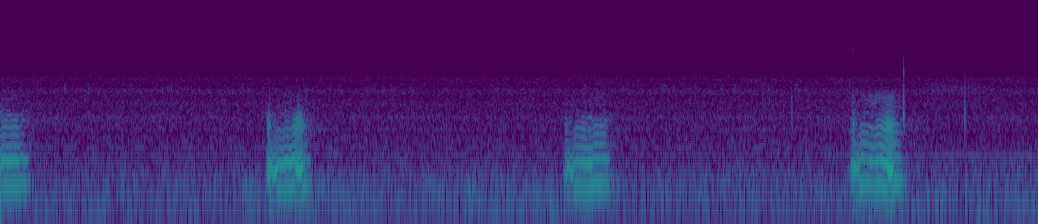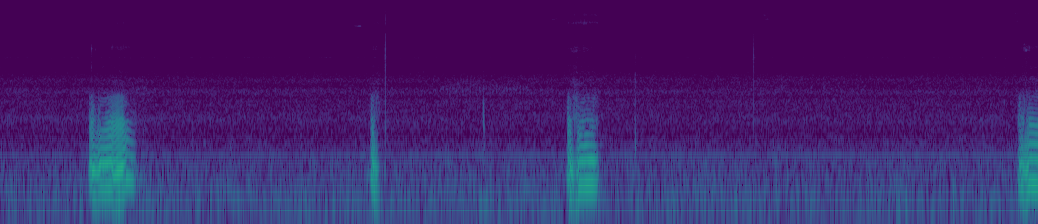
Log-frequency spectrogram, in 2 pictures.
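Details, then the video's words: Sleeping on the couch after a rough day, the dog MoMo snores in slow, regular breaths, a low rattling burst about every three seconds, with CoCo sleeping nearby; otherwise a quiet indoor room. "Dog Snoring"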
